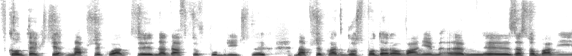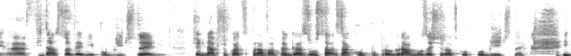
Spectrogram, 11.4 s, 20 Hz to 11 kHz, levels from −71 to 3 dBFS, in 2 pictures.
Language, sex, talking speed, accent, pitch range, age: Polish, male, 120 wpm, native, 150-185 Hz, 40-59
